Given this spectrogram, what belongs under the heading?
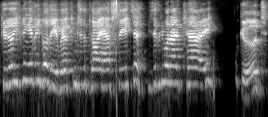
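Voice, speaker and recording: Earnest, slightly flustered theatre compere, acted by a man, bright and high-pitched, roomy lo-fi sound. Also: moderate pace. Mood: grand, welcoming. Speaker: amateur actor in a remote group reading. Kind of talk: comic stage-play reading, addressing the audience. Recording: echoey, dull internet call recording.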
